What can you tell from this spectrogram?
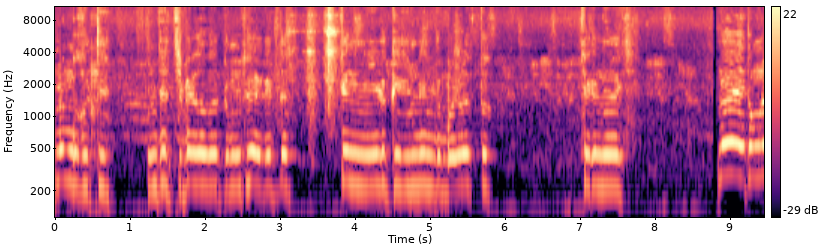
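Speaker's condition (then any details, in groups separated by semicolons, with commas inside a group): Brain lesion disability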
